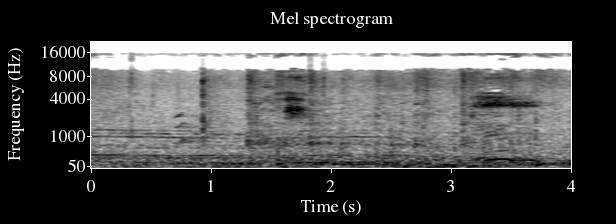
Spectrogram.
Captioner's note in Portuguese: falando baixo; sussurrando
